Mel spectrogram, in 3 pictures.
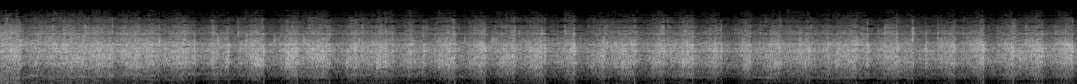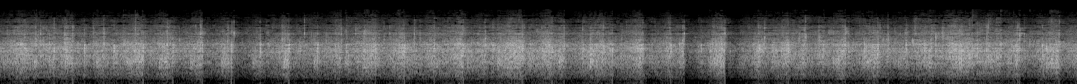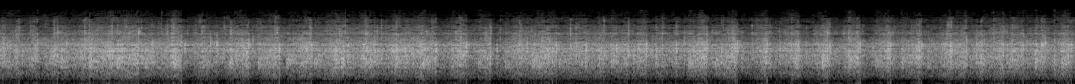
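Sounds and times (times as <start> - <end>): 
large audience applause: 0.0 - 32.2.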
